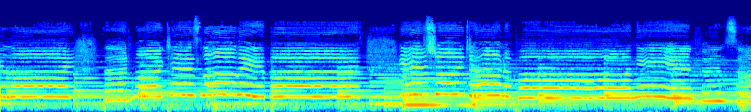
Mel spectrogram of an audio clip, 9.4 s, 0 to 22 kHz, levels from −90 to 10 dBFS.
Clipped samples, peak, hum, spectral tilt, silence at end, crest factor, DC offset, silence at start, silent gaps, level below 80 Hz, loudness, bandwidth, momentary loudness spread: under 0.1%; -6 dBFS; none; -6.5 dB/octave; 0 s; 14 dB; under 0.1%; 0 s; none; -56 dBFS; -21 LUFS; 11.5 kHz; 7 LU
